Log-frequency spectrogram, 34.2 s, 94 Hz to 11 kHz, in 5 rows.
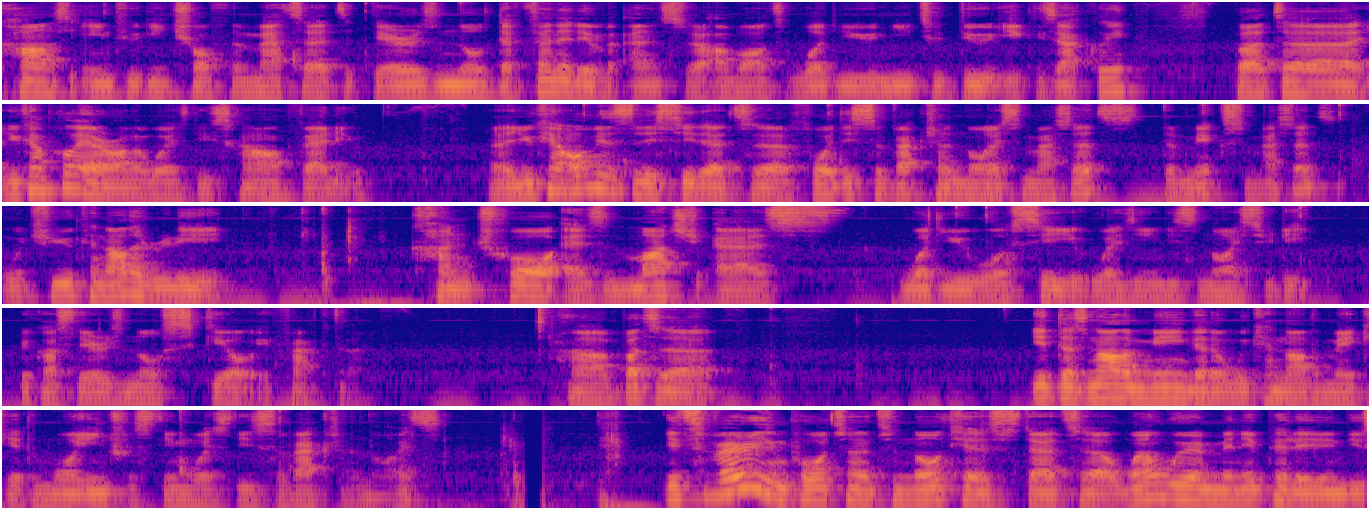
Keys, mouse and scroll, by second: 1.6-5.4 drag, 6.1-9.1 drag, 10.6 click, 12.9 click, 15.2 g, 19.7 click, 19.9-22.9 drag, 24.4-27.5 middle drag, 28.3 click, 30.0 ctrl+alt+shift+q, 32.3-34.1 middle drag.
